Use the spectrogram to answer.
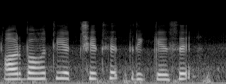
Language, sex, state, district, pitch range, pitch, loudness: Hindi, female, Punjab, Pathankot, 240-270 Hz, 260 Hz, -18 LUFS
